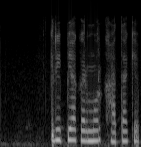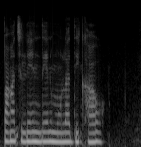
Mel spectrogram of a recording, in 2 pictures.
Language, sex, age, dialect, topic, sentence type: Chhattisgarhi, female, 18-24, Northern/Bhandar, banking, statement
